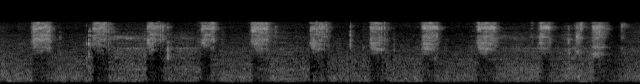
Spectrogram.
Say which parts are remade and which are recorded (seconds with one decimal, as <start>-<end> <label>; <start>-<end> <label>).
0.0-0.8 remade; 0.8-2.1 recorded; 2.1-2.9 remade; 2.9-4.1 recorded; 4.1-6.4 remade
